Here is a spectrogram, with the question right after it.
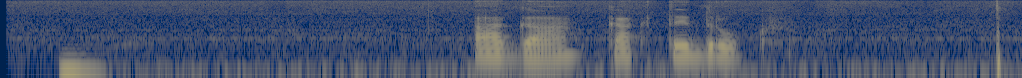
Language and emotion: Russian, neutral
